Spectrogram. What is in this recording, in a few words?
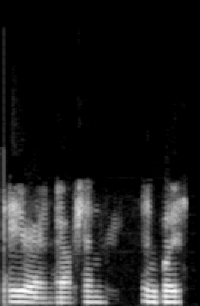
Tempe Police, scanner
